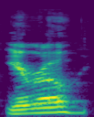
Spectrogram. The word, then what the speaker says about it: Eero: But his name is, I think it's pronounced Eero. It's E-E-R-O, double E's. – It's like Eero.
